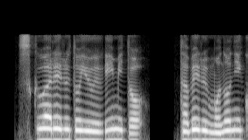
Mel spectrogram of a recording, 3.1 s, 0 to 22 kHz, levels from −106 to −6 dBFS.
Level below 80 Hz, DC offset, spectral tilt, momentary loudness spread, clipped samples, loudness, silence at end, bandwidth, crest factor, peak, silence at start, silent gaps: -50 dBFS; 3%; -7 dB/octave; 13 LU; under 0.1%; -16 LUFS; 0 s; 8 kHz; 14 dB; -2 dBFS; 0.2 s; 1.87-2.17 s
